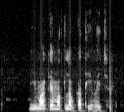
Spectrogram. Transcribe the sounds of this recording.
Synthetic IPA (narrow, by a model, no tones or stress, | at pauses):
bimakemət̪ləb̚kət̪ʰiɦojt͡ʃʰ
